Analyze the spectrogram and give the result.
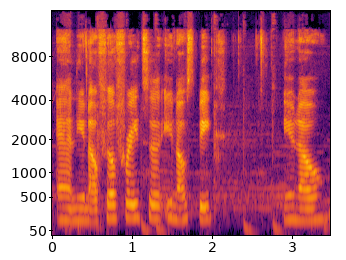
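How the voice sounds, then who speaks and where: Slow, low-voiced woman hosting a talk show. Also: little pitch movement, soft background music. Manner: laid-back, many fillers like "you know" and "um". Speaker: host.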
